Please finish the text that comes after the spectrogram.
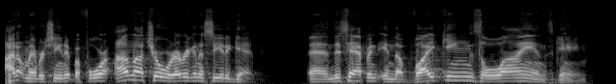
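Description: A man hosting a sports betting show, with a gravelly voice and an animated, chatty delivery. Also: a little high. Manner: animated, talks up his bets with quick asides. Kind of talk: casual sports betting talk.

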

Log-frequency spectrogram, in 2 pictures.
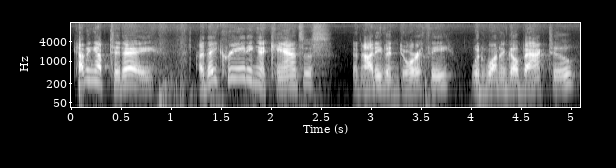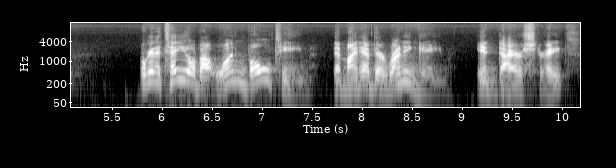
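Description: A man's voice: a little high, very animated, normal speed, highs cut off. A man co-hosting a sports betting show, explaining his analysis step by step. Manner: explanatory, builds an argument step by step.

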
